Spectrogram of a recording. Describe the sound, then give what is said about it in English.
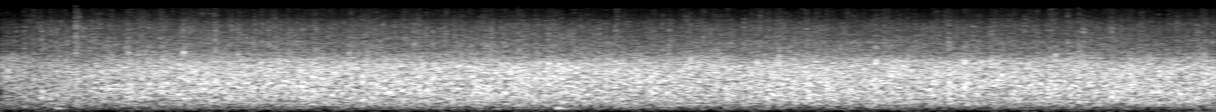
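Sustained audience applause for musicians after a jazz ensemble performance in an auditorium at Pacific Lutheran University, a steady dense wash of clapping hands that holds at an even, loud level for the whole stretch with no voices breaking through. “If I could impose upon you for a little more applause, I would like to also thank Pacific Lutheran University for allowing us to use this beautiful auditorium for this performance.”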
